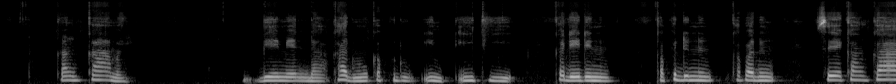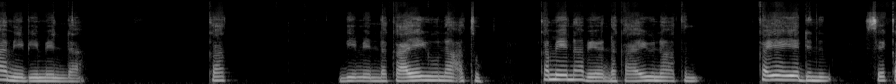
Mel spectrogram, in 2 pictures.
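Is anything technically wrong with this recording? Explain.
Yes. Throughout the speech there is plainly audible damage, most likely from Opus compression. The encoder appears to be in its hybrid speech mode at a rate that fits about 16 kbps. Bands are filled with folded or noise-like content rather than left empty, so the sound turns muffled, hoarse and grainy. It swirls less than MP3, and the treble still extends to about 20.1 kHz instead of being cut off low.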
